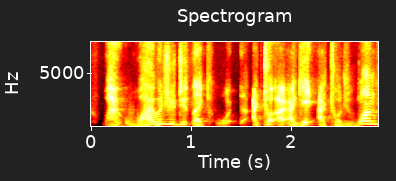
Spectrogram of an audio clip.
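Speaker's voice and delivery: put-on, upset, high, exasperated outburst. Retelling finding Splenda in their coffee; retelling freaking out. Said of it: "and I freak out".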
